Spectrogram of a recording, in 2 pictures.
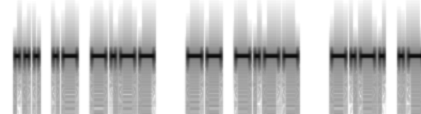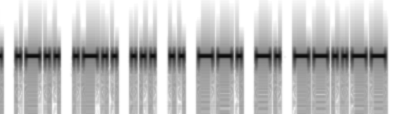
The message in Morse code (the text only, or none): SAY MY CALLSIGN,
